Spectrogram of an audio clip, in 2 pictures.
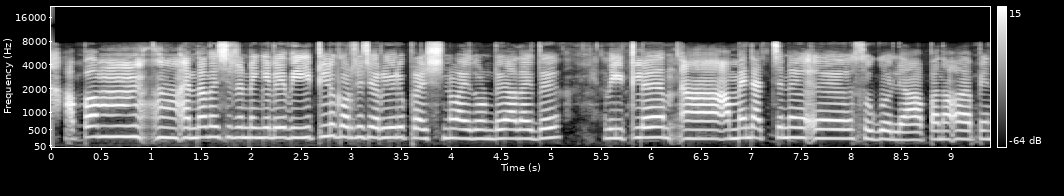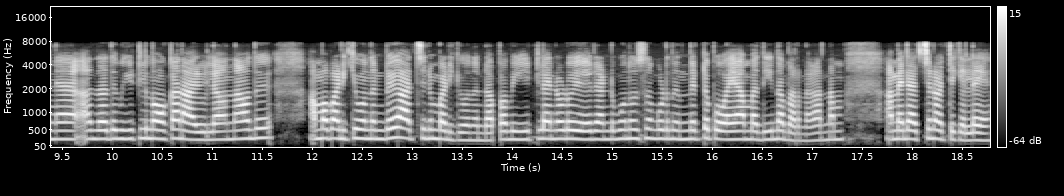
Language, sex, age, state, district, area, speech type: Malayalam, female, 45-60, Kerala, Wayanad, rural, spontaneous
